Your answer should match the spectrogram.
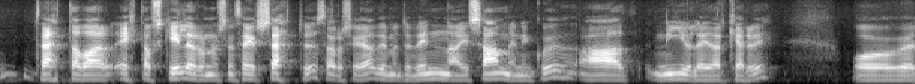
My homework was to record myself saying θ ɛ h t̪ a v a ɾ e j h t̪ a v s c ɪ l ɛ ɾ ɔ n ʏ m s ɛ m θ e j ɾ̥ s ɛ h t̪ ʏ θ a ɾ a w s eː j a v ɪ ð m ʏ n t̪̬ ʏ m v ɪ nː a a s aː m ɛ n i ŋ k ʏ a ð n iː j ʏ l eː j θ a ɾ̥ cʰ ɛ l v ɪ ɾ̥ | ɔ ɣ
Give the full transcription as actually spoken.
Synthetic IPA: θ ɛ h t̪ a v a ɾ e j h t̪ a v s c ɪː l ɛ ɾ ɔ n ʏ m s ɛ m θ e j ɾ̥ s ɛ h t̪ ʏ θ a ɾ a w s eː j a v ɪ ð m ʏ n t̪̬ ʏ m v ɪ nː a i s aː m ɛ n i ŋ k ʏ a ð n iː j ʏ l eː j ð a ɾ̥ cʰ ɛ ɾ v ɪ | ɔ ɣ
